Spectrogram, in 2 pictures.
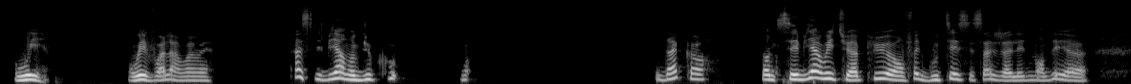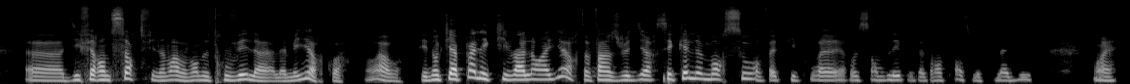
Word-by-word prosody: Oui, 200 -3 +7 0.8
ou 185 +4 +5
i, 220 - +11
voilà, 195 +2 -2
ouais, 185 +1 -3
ouais. 185 -2 -5 0.8
Ah 345 - +3
c'est 245 -9 -5
bien 270 +6 +5
donc 210 -3 +6
du 230 +4 +4
coup 140 -9 -6 0.6
mmh. 215 - -7 1.9
D'accord, 245 0 -1 0.4
donc 220 -3 +4
c'est 230 -1 +6
bien, 290 +7 +7
oui, 270 -3 +6
tu 220 -2 +2
as 195 - +5
pu, 270 +7 -1
heu, 235 - +8
en 195 -2 0
fait, 250 +8 -1
goûter, 205 +6 0
c'est 215 -2 -9
ça 230 +3 -5
j'allais 180 -2 -2
demander, 195 +4 -3
heu, 175 -3 -2 0.8
heu, 175 -2 -4
différentes 205 +3 0
sortes, 260 -2 -2
finalement, 205 -4 -6
avant 190 -1 -3
de 195 -1 -3
trouver 205 +5 -1
la 165 -6 -2
la 160 0 -6
meilleure, 200 - -3
quoi. - - -10
Waouh, 170 -7 -6 0.2
et 185 - -3
donc 220 +1 0
il - - +8
y - - +10
a 235 - +5
pas 315 +7 +1
l'équivalent 230 -3 +1
ailleurs? 270 +8 -3
Enfin, 200 +1 0
je 185 0 -7
veux 200 - -1
dire, 210 +1 -3
c'est 240 +2 -3
quel, 280 +3 +1
heu, 265 - 0
morceau, 245 +3 -4
en 195 - -9
fait, 190 +2 -9
qui 195 - -11
pourrait 190 +1 -8
ressembler 200 +1 -8
peut-être 180 -3 -16
en 185 - -10
France? 195 +2 -16
Mais 165 - -14
tu - - -21
m'as 180 - -7
dit 205 +3 -13 0.6
ouais. 180 0 -7
205 Hz, 190 wpm, -21 LUFS, 185-235 Hz, 1.9 s, i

